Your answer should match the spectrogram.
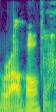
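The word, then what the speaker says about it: Araújo: Yeah, well, I just want to say, Eric, I'm impressed by your pronunciation of Araujo. You even try to roll the R like the semi R, even though he's Brazilian, not Mexican, but I like it.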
